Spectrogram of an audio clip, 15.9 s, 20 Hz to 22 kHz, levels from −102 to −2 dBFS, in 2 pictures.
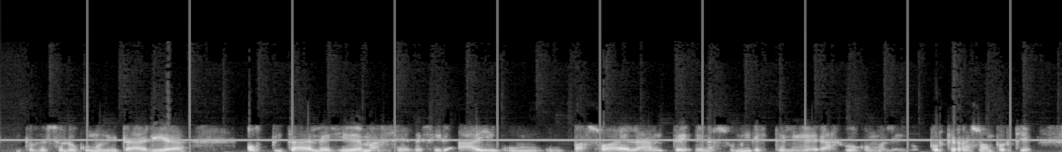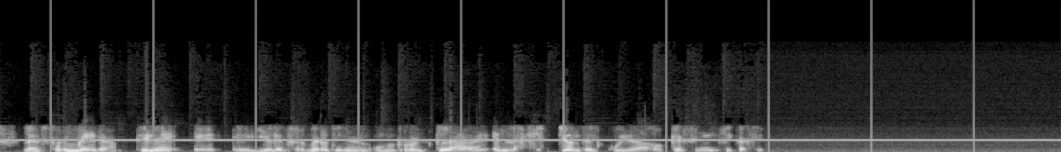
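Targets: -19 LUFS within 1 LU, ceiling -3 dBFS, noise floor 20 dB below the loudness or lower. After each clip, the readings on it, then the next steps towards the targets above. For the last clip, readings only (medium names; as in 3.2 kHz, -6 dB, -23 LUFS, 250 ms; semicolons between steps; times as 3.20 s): clicks found 20; steady tone 1.8 kHz; tone level -33 dBFS; loudness -22.5 LUFS; peak level -4.0 dBFS; loudness target -19.0 LUFS
-> de-click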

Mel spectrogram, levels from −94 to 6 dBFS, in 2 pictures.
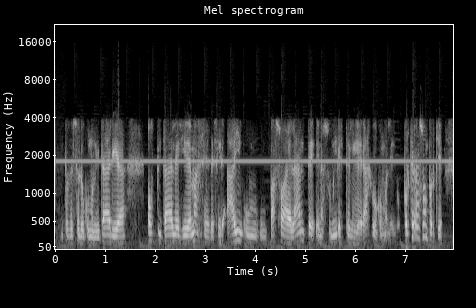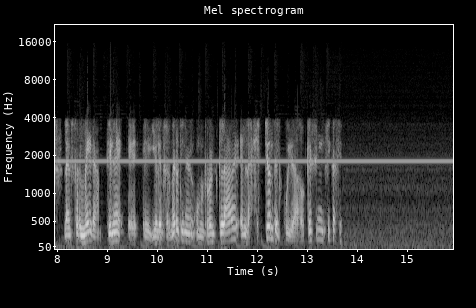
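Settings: clicks found 0; steady tone 1.8 kHz; tone level -33 dBFS
-> band-stop 1.8 kHz, Q 30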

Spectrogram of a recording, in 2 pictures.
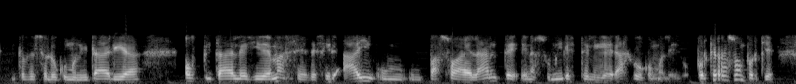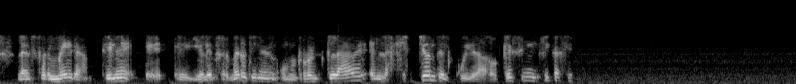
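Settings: steady tone not found; loudness -22.5 LUFS; peak level -5.5 dBFS; loudness target -19.0 LUFS
-> trim +3.5 dB; peak limiter -3 dBFS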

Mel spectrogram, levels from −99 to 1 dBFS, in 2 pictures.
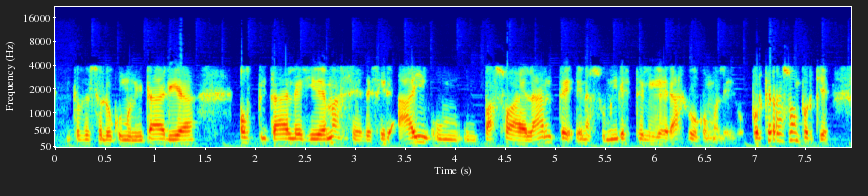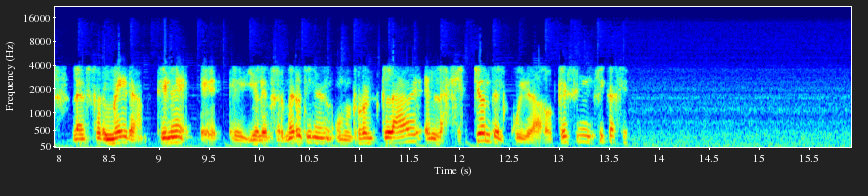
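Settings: loudness -19.0 LUFS; peak level -3.0 dBFS; noise floor -53 dBFS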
